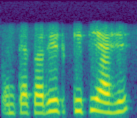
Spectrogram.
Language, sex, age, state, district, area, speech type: Marathi, female, 45-60, Maharashtra, Hingoli, urban, conversation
